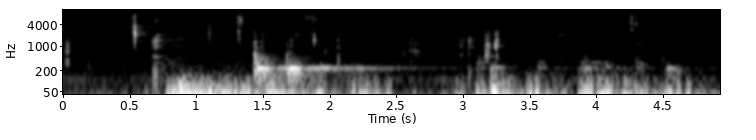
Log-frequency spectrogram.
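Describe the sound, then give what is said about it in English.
Someone drinks White Blackbird beer: a series of wet, irregular gulps and swallows with small lip smacks and clicks, moderately loud, and no talking. “So let's turn up the White Blackbird and see what happens.”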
